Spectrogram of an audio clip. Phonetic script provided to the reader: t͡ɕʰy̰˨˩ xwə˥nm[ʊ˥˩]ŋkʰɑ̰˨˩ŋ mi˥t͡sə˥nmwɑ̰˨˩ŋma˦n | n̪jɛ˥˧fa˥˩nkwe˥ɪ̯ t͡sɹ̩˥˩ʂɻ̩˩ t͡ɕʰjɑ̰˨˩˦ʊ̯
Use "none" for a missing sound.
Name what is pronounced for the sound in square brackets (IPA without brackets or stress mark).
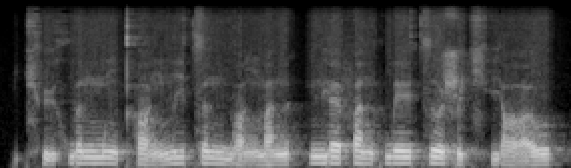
ʊ˥˩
